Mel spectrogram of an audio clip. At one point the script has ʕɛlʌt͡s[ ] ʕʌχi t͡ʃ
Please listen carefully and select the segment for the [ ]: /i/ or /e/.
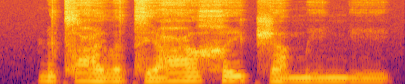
e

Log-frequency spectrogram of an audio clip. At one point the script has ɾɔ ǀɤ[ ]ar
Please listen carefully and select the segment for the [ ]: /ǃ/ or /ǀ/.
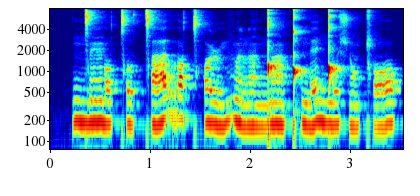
ǀ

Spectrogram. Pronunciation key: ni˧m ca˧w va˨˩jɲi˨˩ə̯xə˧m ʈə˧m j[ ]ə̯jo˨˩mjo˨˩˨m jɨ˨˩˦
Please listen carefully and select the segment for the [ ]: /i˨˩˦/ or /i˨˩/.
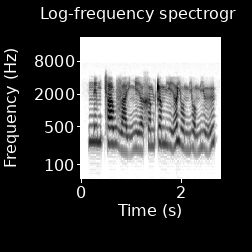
i˨˩˦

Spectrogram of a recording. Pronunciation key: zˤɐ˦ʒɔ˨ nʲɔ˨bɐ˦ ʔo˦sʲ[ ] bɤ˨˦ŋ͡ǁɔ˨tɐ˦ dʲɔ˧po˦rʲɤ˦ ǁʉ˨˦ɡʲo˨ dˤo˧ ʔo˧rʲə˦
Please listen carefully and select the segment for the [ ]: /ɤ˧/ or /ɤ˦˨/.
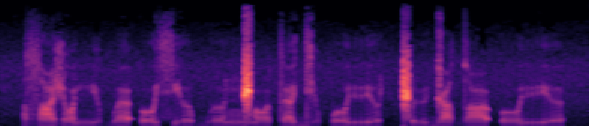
ɤ˦˨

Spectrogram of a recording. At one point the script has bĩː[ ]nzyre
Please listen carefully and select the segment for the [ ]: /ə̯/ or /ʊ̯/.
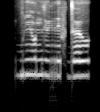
ʊ̯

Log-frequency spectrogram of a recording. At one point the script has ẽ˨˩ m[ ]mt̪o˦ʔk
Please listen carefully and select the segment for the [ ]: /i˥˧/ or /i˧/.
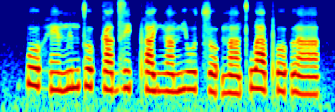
i˧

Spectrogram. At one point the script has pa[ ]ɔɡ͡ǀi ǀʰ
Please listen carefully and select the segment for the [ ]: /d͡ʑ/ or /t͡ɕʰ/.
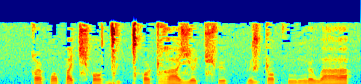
t͡ɕʰ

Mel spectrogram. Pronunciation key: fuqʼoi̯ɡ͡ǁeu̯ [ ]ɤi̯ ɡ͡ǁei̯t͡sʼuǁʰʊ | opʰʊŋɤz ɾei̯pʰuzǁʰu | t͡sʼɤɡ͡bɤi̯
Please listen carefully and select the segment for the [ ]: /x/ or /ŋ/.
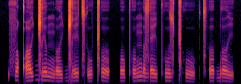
ŋ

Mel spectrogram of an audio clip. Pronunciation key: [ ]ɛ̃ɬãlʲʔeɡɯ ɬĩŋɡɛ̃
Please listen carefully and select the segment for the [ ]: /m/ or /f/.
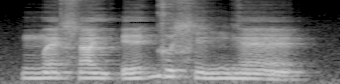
m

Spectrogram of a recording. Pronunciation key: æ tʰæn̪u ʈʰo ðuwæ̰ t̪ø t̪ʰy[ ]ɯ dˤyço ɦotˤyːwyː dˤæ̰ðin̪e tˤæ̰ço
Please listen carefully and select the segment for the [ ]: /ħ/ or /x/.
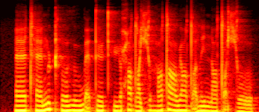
ħ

